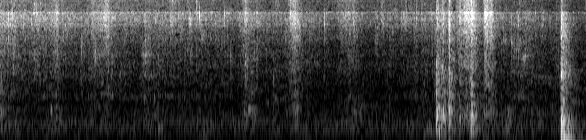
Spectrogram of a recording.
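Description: Soft bubbling and sizzling from rice boiling in a pot on the stove, with occasional clinks and a louder knock near the end.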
